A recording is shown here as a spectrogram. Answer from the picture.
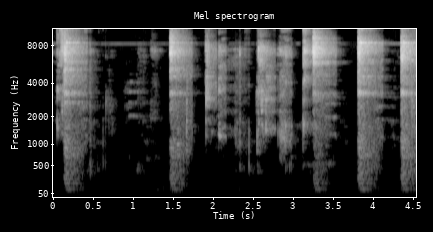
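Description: A person chewing a mouthful of rice and cooked greens close to the microphone, open-mouthed, with wet lip smacks. There are about seven smacks, each half a second to a second apart.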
